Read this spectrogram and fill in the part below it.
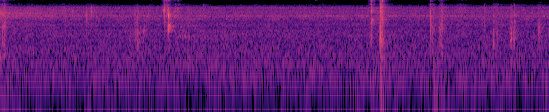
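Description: Sparse keystrokes on a computer keyboard while entering a terminal command during an Arch Linux install: a few faint clicks, the clearest around the middle and near the end, over a steady quiet room hiss.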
